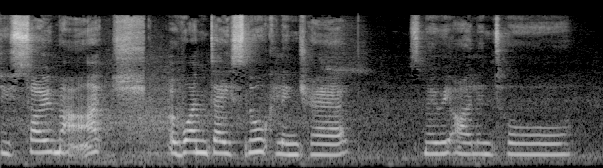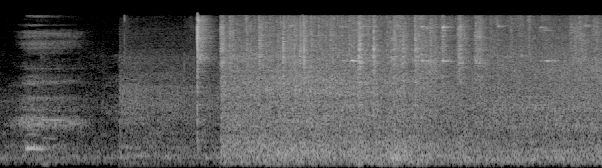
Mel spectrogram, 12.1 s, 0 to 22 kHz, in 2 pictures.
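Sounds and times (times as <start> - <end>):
street traffic rushing: 0.0 - 6.2, 6.8 - 12.0.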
